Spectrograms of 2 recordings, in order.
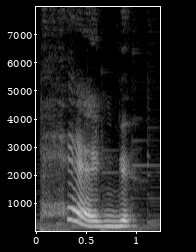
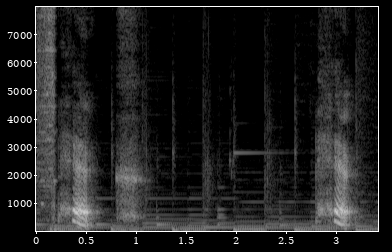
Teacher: If we have the word pig, P-I-G, we do not want to create a voiceless sound, but we want to put a tiny bit, very short, very quick, very soft, g, g. Pig, pig. And hear the difference, compare it to pick, pick. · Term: voiced sound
